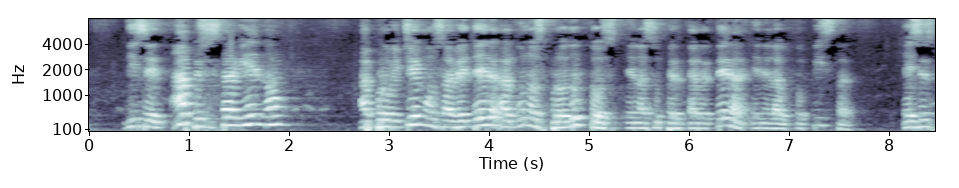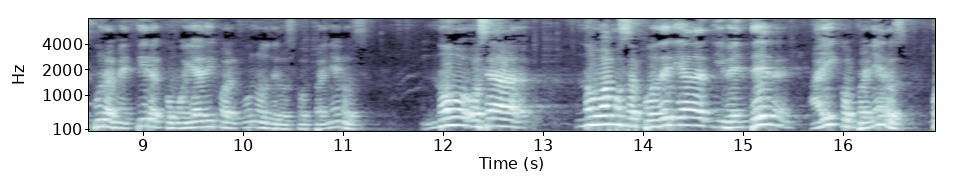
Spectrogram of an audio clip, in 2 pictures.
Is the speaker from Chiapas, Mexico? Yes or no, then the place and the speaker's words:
yes; San Sebastián Bachajón, Chiapas, Mexico; Spanish is a second language; Somos muy pocos de San Sebastián Bachajón que sabemos un poco el castellano.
